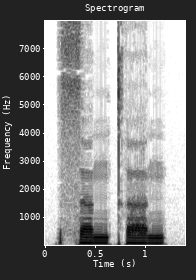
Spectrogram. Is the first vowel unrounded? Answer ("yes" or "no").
yes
